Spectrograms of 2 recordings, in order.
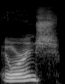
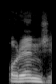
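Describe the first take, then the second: First: Said in the usual way. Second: "orange" said as Japanese o-ren-ji; "orange" in three syllables, ending in -ji; Japanese pronunciation. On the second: Shown as a demonstration. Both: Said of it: "orange was orange".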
